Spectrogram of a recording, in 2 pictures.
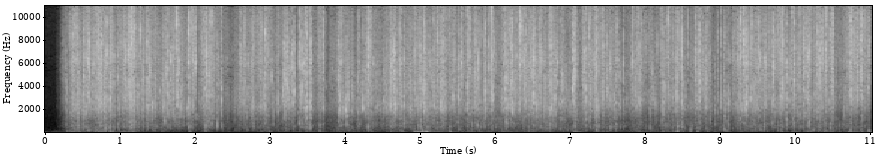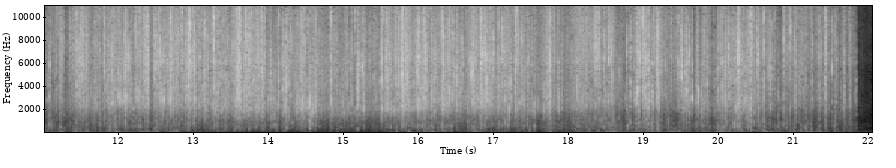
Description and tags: rustle.paper 1
recordings of various rustling sounds with a stereo Audio Technica 853A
